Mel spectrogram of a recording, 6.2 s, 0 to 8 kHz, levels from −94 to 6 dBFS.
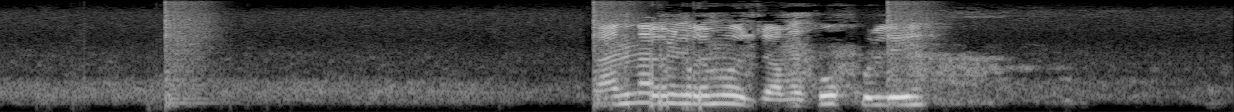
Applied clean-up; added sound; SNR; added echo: none; Snare drum; 15 dB; none.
